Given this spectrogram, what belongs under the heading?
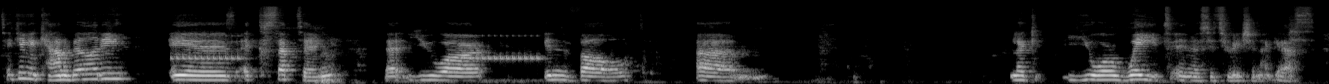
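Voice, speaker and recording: A woman's voice: medium pitch, fairly even intonation, takes it slowly, pauses often, distant mic. A woman whose first language is French talks in a candid, upbeat way, in long run-on thoughts, as a guest in casual conversation. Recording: echoey room, voice off-mic.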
